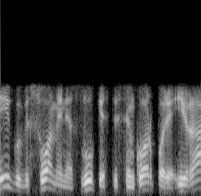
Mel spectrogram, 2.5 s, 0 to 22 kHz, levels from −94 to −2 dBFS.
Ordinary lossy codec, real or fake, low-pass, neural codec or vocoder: Opus, 64 kbps; real; 3.6 kHz; none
